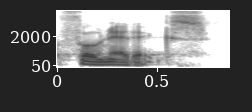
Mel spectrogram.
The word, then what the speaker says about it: phonetics: the word phonetic or phonetics the first vowel is the short uh like cup and up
